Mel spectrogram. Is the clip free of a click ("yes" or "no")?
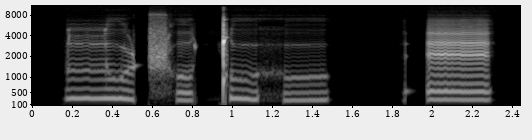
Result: no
